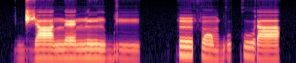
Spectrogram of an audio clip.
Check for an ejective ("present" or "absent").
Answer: absent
